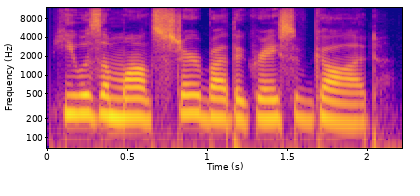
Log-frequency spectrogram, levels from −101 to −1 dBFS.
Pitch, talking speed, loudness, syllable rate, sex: 210 Hz, 245 wpm, -15 LUFS, 5.5 syllables/s, female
